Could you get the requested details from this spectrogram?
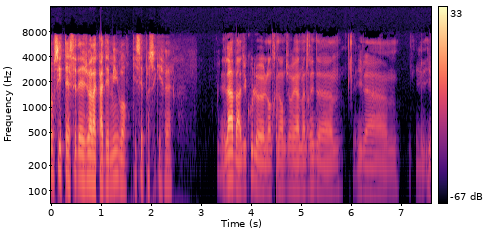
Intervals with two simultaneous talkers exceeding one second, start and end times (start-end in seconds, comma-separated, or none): none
